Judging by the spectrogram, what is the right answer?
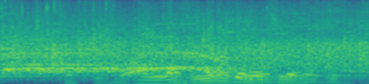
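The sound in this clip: An audience stands and applauds to welcome a pastor, the founder and director of a church group, onto the stage. The clapping is steady and broad, and a voice talks over it.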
